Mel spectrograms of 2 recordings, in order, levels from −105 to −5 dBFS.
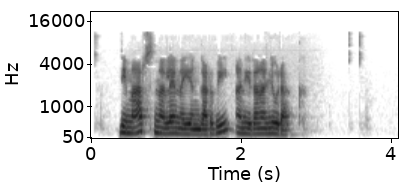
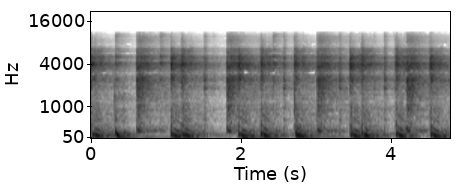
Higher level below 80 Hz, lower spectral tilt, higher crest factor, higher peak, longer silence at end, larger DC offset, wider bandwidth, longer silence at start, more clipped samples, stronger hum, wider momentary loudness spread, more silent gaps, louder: second, -74 dBFS vs -34 dBFS; first, -6 dB/octave vs -3.5 dB/octave; about the same, 18 dB vs 18 dB; second, -6 dBFS vs -2 dBFS; first, 1.45 s vs 0 s; neither; about the same, 11.5 kHz vs 11 kHz; first, 0.35 s vs 0 s; neither; neither; about the same, 5 LU vs 5 LU; neither; second, -22 LUFS vs -18 LUFS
